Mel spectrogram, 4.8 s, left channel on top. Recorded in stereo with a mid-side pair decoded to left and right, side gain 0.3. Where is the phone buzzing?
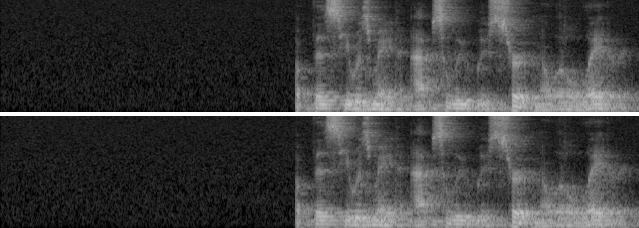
I don't hear a phone buzzing.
